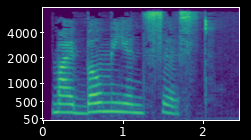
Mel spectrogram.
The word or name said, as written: meibomian cyst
